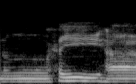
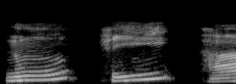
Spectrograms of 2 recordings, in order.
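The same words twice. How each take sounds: First: নু হি হা run together, vowels still held; joined pronunciation. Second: নু, হি, হা apart with pauses, vowels held; one piece at a time. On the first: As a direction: join নু হি হা into one word. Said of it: "এরপর উচ্চারণ করেন". (একসাথে নু হি হা উচ্চারণ) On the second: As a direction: break it up: নু... হি... হা. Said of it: "একটা একটা করে". (একটা একটা করে ভেঙে নু, হি, হা) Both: Shown as a demonstration.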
